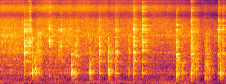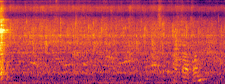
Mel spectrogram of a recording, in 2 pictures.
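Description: Garlic frying in hot oil for masale bhat, a steady sizzle broken by a rapid series of loud spoon clanks and scrapes against the pan for several seconds, then quieter frying, with someone talking over it.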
